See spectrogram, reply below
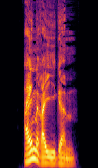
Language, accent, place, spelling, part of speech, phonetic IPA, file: German, Germany, Berlin, einreihigem, adjective, [ˈaɪ̯nˌʁaɪ̯ɪɡəm], De-einreihigem.ogg
- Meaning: strong dative masculine/neuter singular of einreihig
